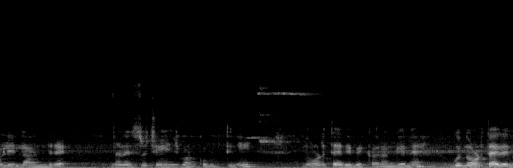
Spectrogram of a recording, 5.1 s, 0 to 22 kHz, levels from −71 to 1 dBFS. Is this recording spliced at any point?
no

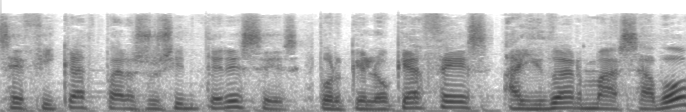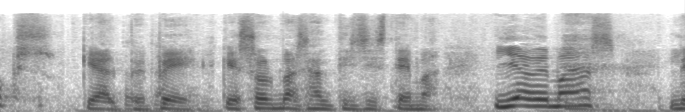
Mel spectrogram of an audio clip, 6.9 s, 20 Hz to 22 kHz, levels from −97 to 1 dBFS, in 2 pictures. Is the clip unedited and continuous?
no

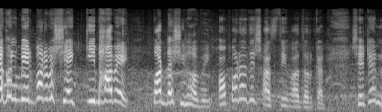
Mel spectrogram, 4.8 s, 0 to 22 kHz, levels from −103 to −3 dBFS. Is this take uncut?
no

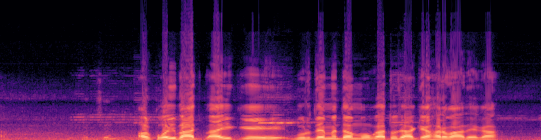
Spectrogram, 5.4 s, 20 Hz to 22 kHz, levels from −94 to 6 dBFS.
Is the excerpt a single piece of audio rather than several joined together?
yes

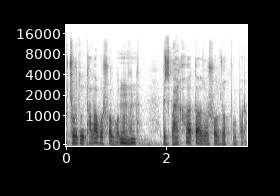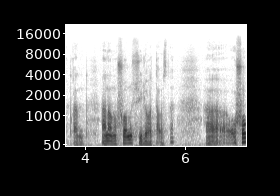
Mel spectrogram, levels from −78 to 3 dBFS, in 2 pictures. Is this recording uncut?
yes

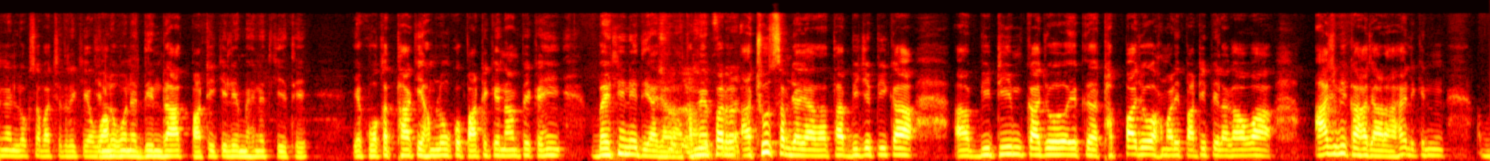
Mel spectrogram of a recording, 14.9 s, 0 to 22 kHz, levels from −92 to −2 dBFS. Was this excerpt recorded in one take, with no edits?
no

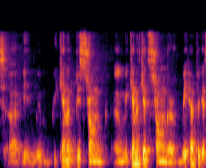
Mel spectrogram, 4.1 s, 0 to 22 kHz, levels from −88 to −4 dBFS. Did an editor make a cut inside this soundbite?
no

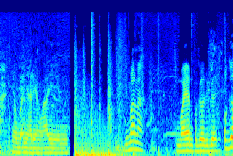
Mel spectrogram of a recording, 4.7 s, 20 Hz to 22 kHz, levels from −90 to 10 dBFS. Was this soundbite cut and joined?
yes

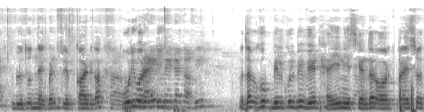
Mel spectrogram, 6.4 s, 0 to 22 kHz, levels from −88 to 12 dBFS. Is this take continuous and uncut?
yes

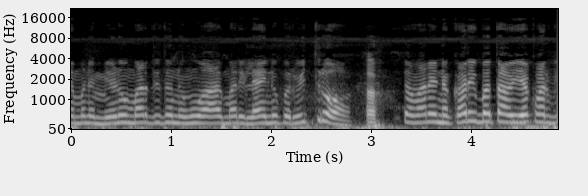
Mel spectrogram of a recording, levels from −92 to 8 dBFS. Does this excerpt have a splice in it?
no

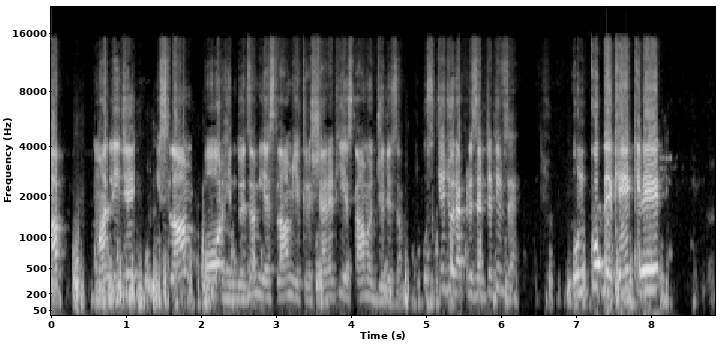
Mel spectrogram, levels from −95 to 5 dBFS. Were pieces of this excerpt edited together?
no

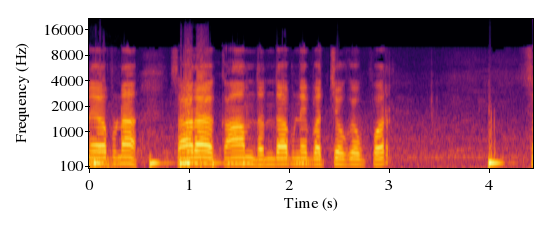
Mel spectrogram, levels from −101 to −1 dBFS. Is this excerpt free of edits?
yes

